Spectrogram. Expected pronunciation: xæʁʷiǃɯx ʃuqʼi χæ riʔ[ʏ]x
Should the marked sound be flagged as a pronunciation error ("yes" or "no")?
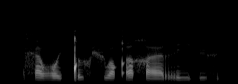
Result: yes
